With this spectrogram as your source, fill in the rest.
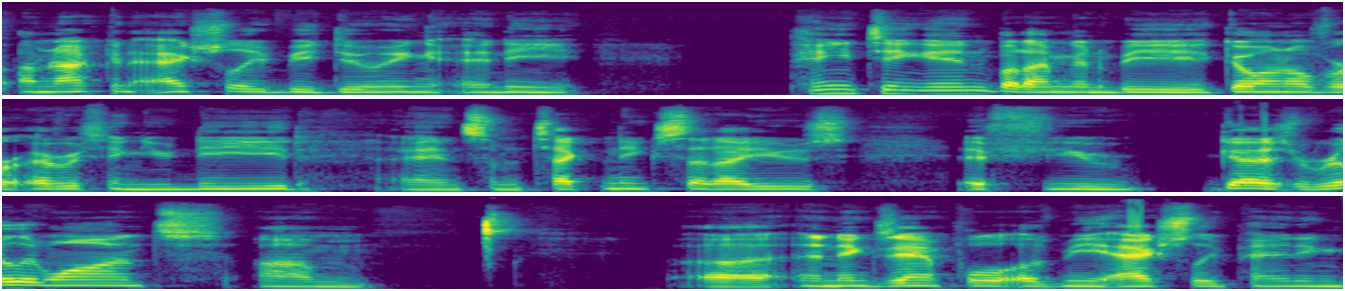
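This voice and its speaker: A man's voice: on the low side, smooth. A young man hosting a casual hobby tutorial, talking loosely with lots of ums and restarts as he explains his supplies.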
